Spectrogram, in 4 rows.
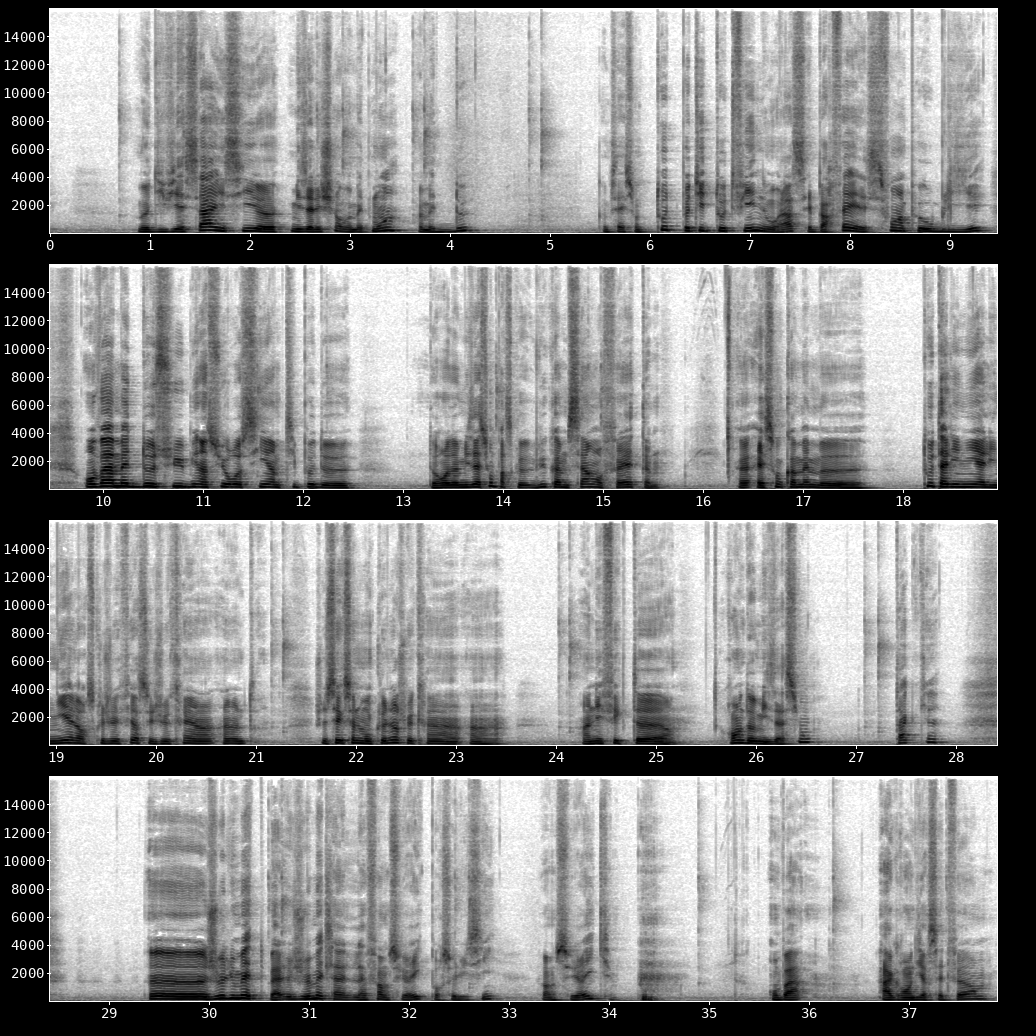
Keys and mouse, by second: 0.6 click, 2.6 click, 4.7 click, 11.0 click, 12.2 click, 14.8 click, 21.1 click, 24.0 click, 27.0 click, 30.5 click, 32.4 click, 34.8 click, 37.3 click.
